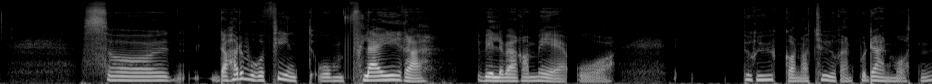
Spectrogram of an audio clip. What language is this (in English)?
Norwegian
